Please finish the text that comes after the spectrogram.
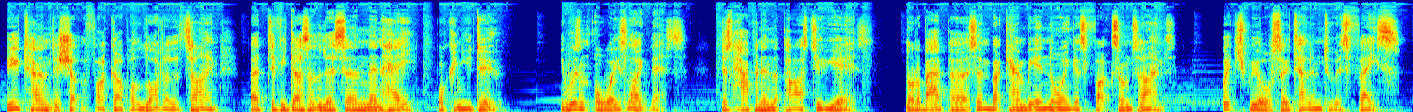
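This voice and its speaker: Man, mid-pitched voice, conversational story narration, informal host delivery, direct address, music in the background. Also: lively intonation, normal speed, a little mellow, husky. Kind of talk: conversational narration of online relationship posts with commentary. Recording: music behind the voice.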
